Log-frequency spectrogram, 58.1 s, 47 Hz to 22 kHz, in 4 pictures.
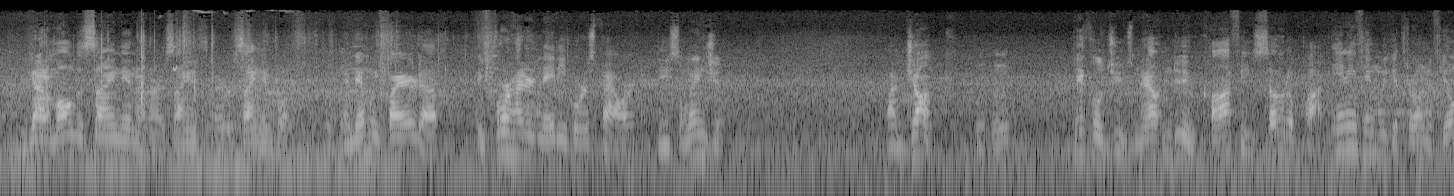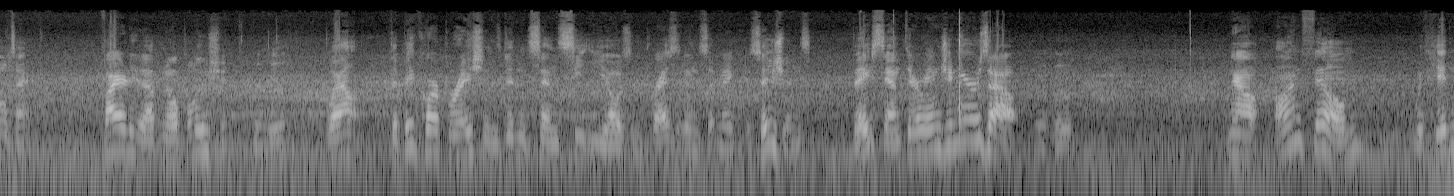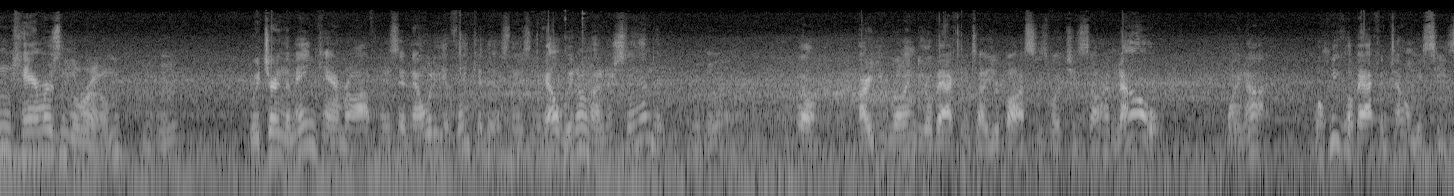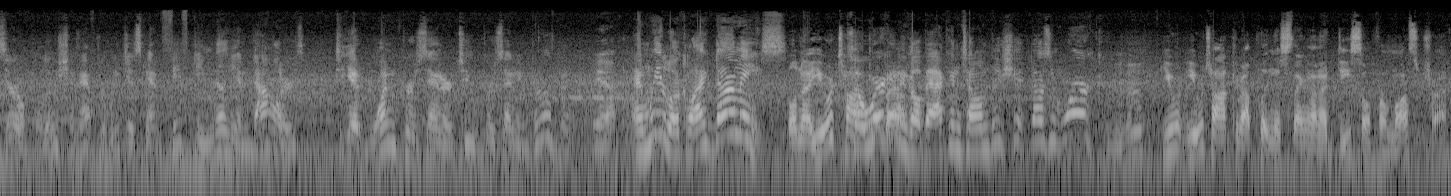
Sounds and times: Vehicle: 0.0 - 58.1
Speech: 0.2 - 7.3, 8.9 - 10.2, 10.8 - 14.9, 15.6 - 25.3, 26.8 - 30.9, 31.6 - 36.4, 37.1 - 40.7, 41.4 - 58.1.

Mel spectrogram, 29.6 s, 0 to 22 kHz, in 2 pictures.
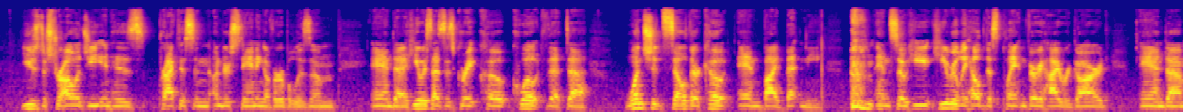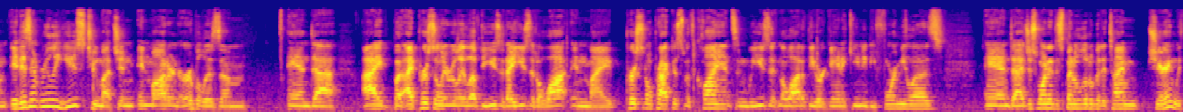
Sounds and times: Speech: 0.3 - 29.5.

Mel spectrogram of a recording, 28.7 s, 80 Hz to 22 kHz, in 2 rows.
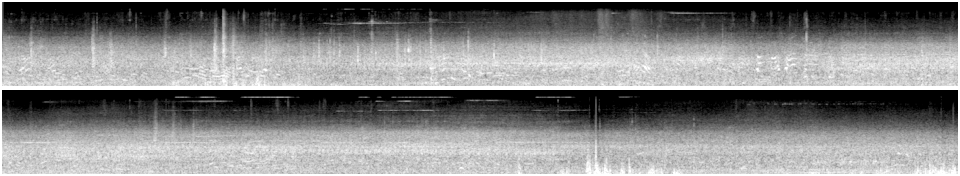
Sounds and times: Speech: 0.0 - 22.9, 23.6 - 28.6.

